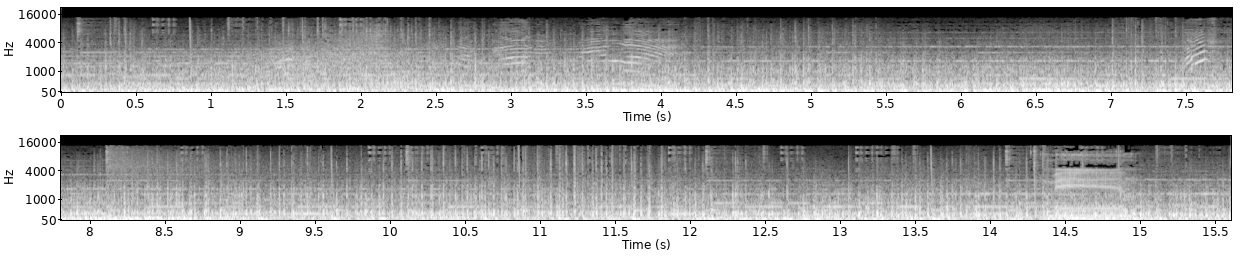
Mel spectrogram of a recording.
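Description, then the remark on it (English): A helicopter roars with a dense, steady rotor churn that holds at full loudness for the whole stretch, punctuated by brief higher-pitched whines. “Got a helicopter up there in the back.”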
